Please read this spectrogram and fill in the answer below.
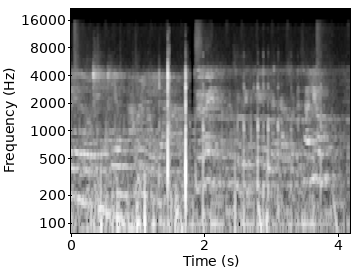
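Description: Indistinct voices of people talking in a room, with two sharp clicks about a second and a half in.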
